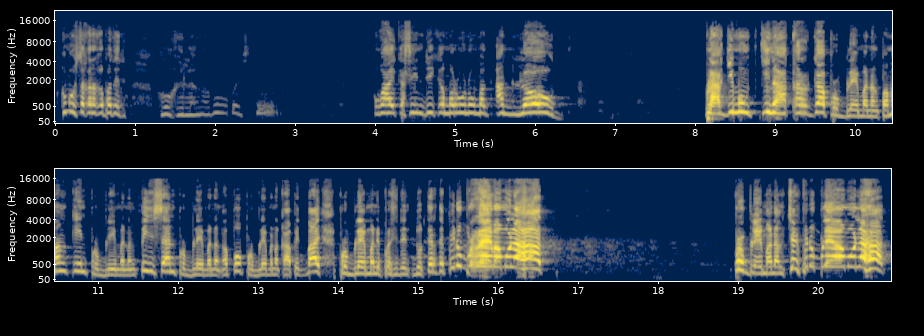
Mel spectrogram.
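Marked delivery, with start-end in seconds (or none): 1.3-2.8 quiet. Pretend. Tired member answering pastor. 15.3-16.6 pinoblema mo lahat shouted high and loud; preaching shout. Real, not acted. Pastor rebuking the congregation for worrying, loud preaching shout. 19.8-20.8 pinoblema mo lahat shouted high and loud; preaching shout. Real, not acted. Pastor rebuking the congregation for worrying, loud preaching shout.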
